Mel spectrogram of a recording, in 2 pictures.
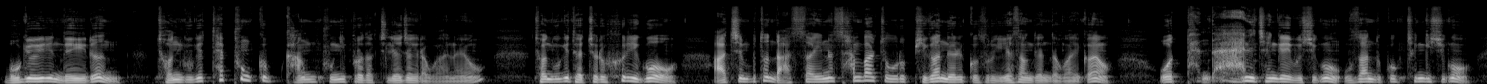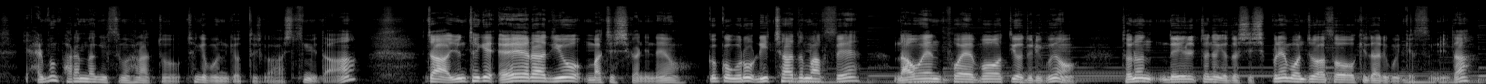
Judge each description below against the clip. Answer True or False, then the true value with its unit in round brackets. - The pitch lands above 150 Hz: False (120 Hz)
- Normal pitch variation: False (6.7 semitones)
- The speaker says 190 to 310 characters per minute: False (350 characters per minute)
